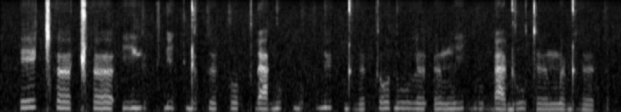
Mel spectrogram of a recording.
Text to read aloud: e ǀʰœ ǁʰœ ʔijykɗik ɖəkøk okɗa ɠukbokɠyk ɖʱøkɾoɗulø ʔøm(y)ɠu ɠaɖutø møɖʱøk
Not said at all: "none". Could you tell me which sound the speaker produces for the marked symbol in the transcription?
i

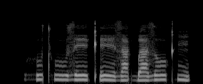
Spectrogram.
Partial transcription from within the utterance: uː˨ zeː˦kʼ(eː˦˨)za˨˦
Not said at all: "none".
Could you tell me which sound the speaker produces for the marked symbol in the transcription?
eː˦˨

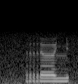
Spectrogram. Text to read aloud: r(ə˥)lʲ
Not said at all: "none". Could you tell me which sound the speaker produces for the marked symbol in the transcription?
ə˥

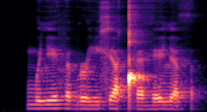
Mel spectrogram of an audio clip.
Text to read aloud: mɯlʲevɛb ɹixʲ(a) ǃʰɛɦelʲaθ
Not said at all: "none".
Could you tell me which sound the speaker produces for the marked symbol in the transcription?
a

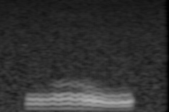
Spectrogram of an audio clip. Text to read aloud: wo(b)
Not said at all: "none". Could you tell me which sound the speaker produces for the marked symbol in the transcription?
w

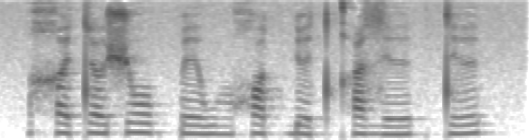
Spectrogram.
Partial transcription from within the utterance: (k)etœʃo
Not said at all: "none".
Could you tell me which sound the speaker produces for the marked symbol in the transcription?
χ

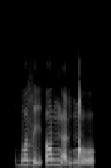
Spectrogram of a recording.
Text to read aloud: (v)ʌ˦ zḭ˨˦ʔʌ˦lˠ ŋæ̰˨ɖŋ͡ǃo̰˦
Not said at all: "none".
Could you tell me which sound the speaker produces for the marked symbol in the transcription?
b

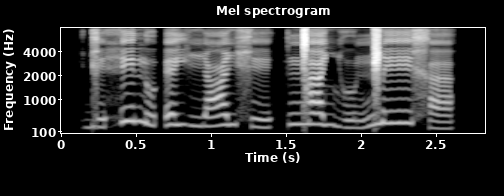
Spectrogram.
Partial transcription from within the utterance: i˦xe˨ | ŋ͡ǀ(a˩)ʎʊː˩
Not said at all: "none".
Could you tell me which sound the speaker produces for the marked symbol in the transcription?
a˦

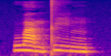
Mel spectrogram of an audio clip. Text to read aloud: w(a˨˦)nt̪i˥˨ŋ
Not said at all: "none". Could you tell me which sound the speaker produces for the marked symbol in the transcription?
a˥˨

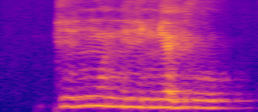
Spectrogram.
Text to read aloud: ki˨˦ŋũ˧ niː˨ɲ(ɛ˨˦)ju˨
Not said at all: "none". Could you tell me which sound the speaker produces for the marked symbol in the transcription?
ɛ˨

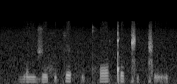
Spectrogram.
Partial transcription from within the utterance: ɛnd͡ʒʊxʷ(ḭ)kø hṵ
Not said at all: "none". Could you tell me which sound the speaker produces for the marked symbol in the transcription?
ḭ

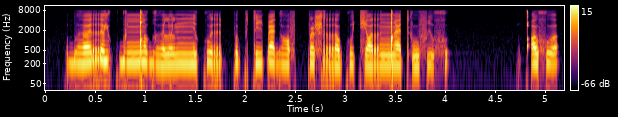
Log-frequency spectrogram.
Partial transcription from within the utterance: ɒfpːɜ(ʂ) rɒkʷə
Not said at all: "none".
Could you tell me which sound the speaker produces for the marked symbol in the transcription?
ʂ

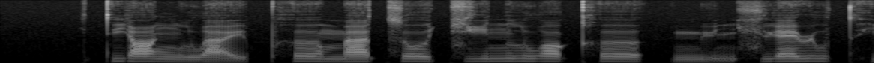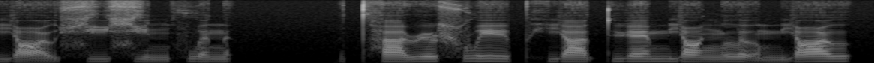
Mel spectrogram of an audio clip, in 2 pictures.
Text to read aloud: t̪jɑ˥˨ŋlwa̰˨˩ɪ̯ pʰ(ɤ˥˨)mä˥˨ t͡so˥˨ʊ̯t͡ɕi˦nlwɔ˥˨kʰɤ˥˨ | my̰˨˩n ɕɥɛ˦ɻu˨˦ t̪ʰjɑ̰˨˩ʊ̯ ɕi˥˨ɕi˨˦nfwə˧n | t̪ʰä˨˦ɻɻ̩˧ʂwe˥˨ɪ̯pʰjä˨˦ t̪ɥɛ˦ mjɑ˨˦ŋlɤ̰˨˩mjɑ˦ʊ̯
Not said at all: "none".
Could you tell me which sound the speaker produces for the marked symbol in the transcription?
ɤ˥˨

